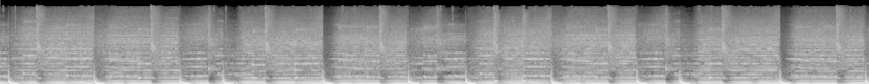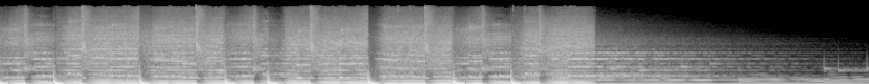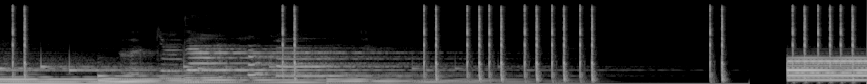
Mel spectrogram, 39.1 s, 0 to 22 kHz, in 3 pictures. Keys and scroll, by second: 24.8 ctrl+j.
